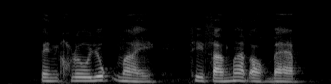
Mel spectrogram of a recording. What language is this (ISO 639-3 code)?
tha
